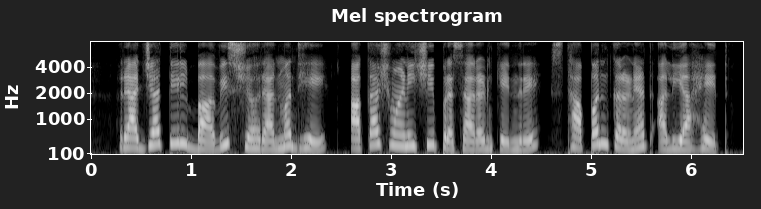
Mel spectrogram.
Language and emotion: Marathi, neutral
